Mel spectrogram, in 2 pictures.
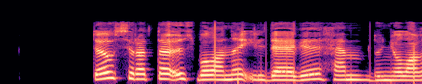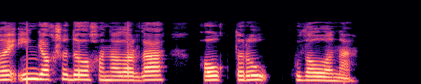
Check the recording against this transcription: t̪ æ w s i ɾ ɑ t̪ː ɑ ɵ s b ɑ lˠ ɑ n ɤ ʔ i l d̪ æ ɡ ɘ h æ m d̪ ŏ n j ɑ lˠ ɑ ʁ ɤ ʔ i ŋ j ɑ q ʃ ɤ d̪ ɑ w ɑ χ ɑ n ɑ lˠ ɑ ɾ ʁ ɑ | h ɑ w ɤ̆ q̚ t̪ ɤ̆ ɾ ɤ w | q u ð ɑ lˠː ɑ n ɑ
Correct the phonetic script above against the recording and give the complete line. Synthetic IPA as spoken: t̪ æ w s i ɾ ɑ t̪ː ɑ ɵ s b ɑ lˠ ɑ n ɤ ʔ i l d̪ æ ɡ ɘ h æ m d̪ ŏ n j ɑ lˠ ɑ ʁ ɤ ʔ i ŋ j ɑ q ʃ ɤ d̪ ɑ w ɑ χ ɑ n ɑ lˠ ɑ ɾ ð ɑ | h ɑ w ɤ̆ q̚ t̪ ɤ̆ ɾ ɤ w | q u ð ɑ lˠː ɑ n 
